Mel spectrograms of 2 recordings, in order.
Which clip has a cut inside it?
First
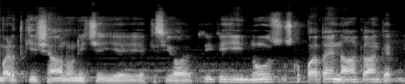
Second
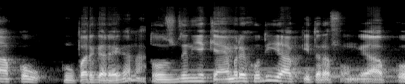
second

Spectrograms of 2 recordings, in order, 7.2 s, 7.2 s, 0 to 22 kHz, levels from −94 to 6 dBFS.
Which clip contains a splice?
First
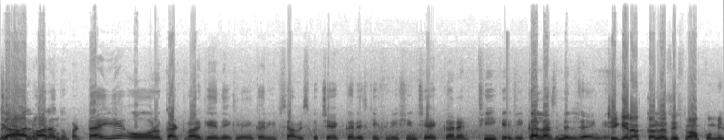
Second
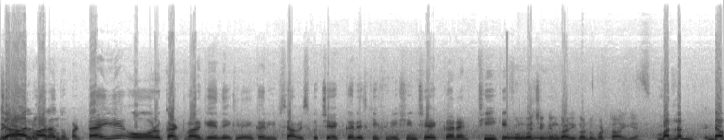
second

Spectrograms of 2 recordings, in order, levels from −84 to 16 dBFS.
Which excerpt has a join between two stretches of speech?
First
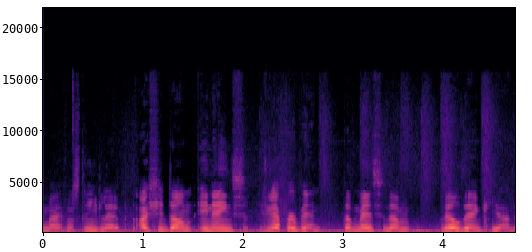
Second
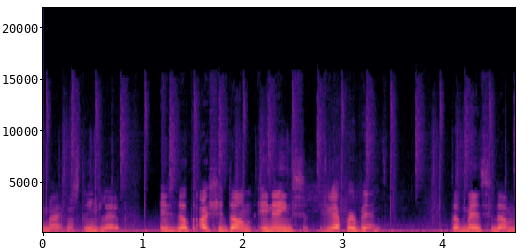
first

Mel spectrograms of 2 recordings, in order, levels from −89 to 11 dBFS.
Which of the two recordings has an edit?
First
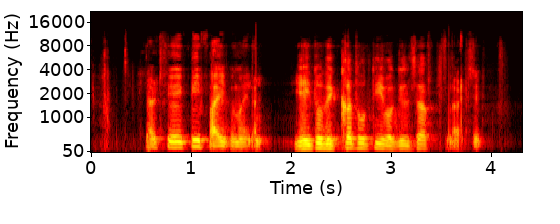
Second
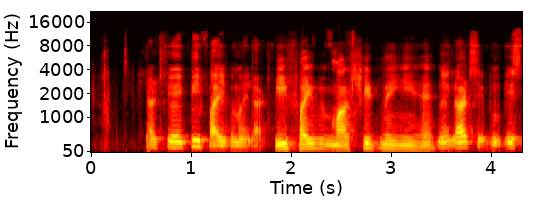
first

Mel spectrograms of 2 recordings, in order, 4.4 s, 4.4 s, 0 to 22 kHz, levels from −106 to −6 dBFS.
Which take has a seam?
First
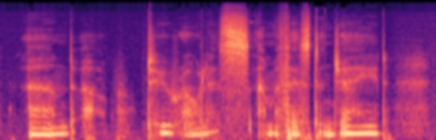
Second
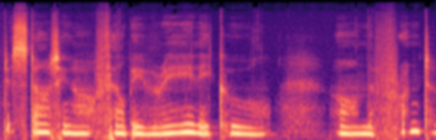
first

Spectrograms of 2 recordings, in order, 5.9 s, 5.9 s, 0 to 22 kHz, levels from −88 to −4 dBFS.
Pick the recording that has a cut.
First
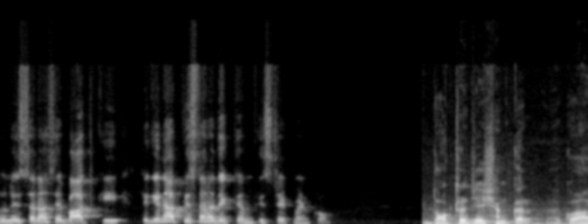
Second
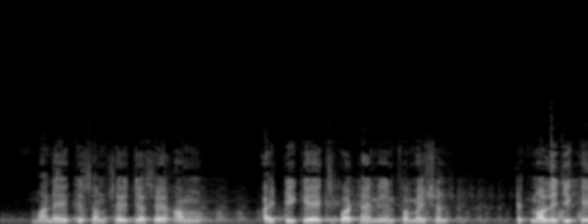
first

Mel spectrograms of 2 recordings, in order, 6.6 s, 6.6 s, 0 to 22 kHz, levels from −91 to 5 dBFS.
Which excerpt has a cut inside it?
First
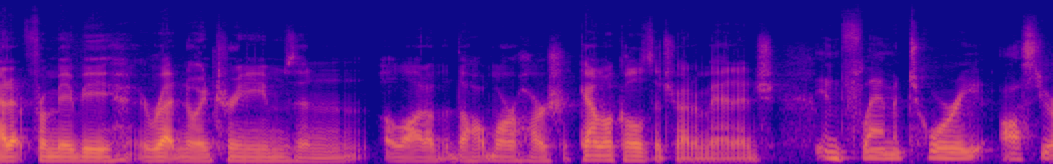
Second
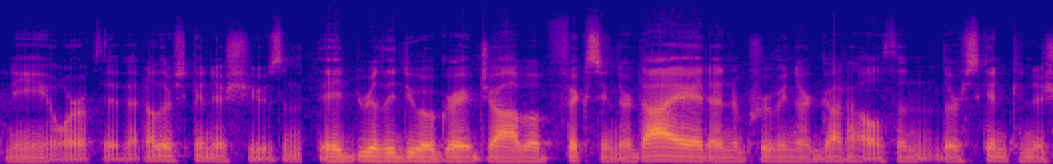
first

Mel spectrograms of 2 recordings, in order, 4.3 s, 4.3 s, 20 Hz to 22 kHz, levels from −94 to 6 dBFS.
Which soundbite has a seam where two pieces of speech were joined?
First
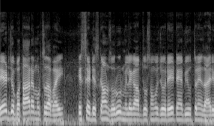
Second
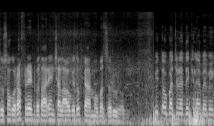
second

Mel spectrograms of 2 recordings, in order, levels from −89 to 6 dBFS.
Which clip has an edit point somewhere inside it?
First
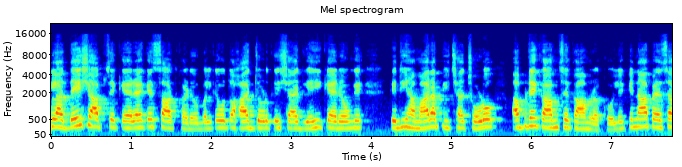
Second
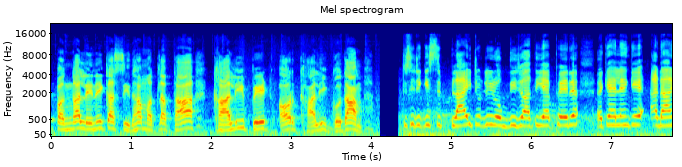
second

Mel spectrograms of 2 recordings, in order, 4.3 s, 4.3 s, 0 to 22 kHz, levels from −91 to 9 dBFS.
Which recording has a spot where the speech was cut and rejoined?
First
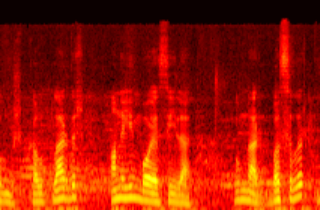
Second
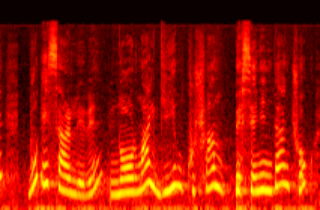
second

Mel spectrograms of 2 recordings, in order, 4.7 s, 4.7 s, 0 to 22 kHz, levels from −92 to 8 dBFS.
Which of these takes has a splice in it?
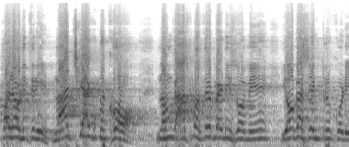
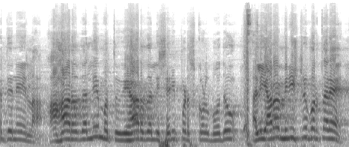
second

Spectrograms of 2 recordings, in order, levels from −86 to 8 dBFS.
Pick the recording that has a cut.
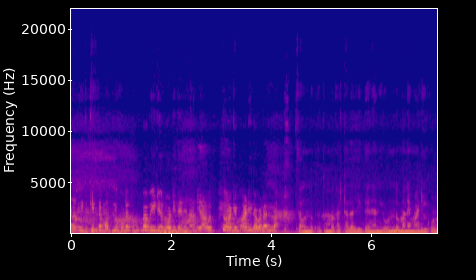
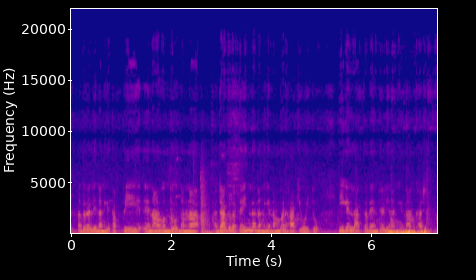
first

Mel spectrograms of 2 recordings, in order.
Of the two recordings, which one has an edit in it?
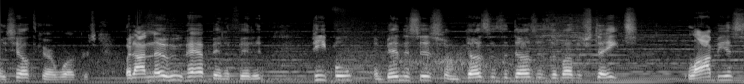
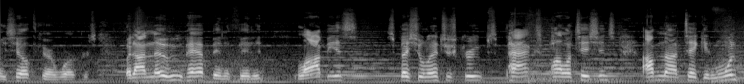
second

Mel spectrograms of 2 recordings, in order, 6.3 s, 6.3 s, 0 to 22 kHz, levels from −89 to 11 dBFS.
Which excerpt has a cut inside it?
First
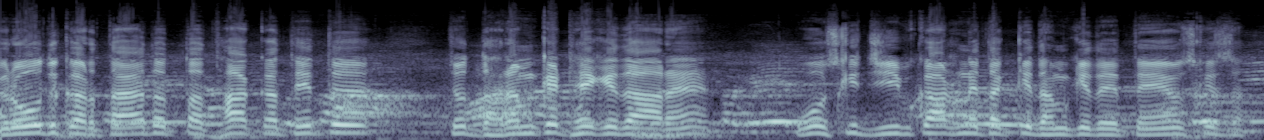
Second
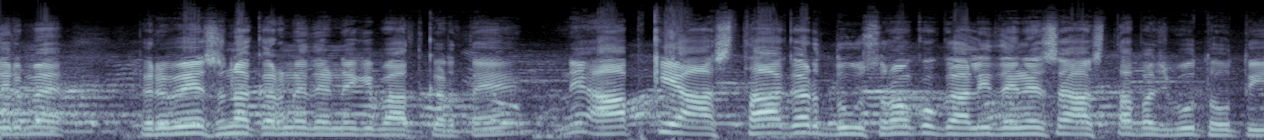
second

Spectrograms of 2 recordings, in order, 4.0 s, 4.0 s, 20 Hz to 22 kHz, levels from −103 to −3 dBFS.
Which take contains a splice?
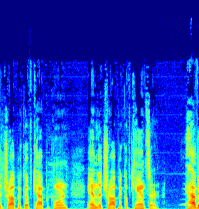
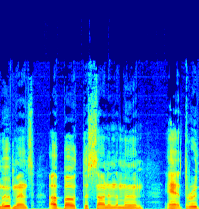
first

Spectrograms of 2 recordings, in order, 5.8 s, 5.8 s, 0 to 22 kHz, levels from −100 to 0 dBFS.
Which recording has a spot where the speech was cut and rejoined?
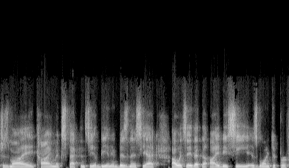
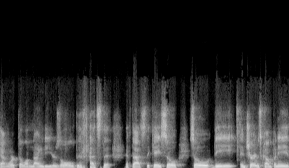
second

